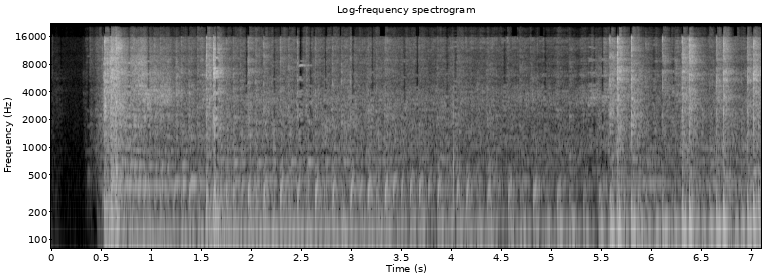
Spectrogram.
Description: It runs and it turns out its a 2005 CRF 50 frame with a 125cc lifan engine!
